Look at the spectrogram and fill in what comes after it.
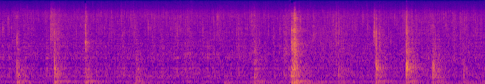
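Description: Ground meat frying with onion and garlic in a pan, a steady sizzle, while a wooden spatula stirs and presses it. Short scrapes and knocks of the spatula against the pan come through the sizzle, the loudest about three seconds in and again about four seconds in.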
